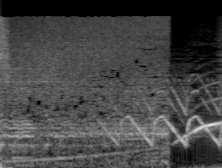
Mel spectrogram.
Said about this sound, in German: Sirenen heulen blaulicht hinter mir.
